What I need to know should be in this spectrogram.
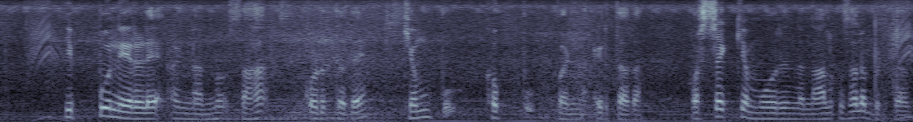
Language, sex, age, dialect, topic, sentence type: Kannada, male, 31-35, Central, agriculture, statement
